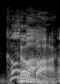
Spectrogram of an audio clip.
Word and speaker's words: Kobach: Kobach.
